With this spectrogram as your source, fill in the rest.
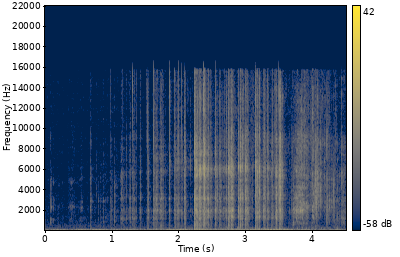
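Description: A metal knife carves a dry, translucent amber laundry soap bar, shaving off crumbly yellow flakes. Soft, bright scraping and crackling builds into louder crunchy cuts from about halfway through, with quick, dry snaps that stop almost at once.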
